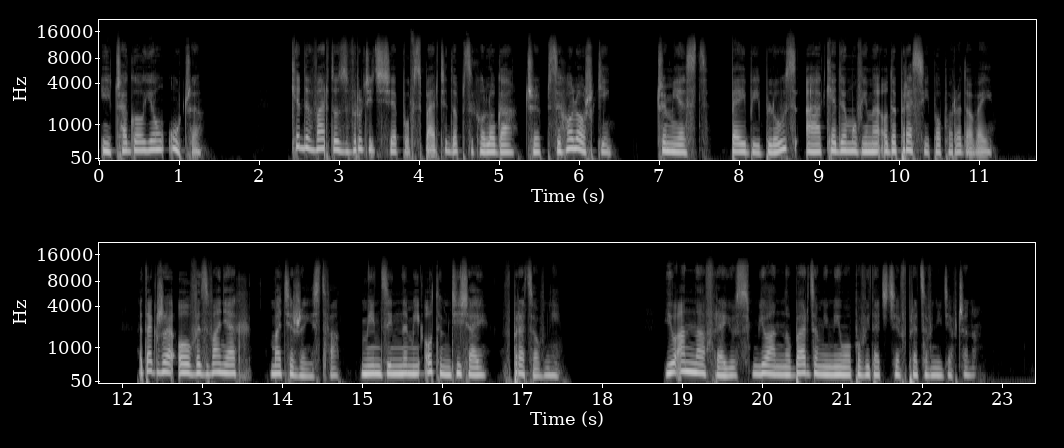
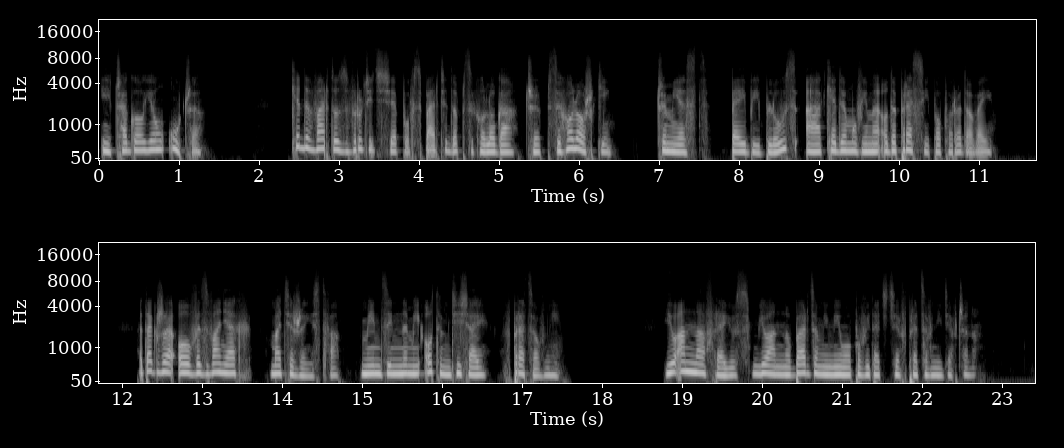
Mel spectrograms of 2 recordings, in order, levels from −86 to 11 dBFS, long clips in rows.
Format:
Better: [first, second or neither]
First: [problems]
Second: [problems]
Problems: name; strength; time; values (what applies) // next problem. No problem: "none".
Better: first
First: none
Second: muffled; very; fading above 2 kHz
